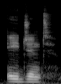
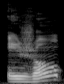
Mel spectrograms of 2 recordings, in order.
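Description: First: The word is said with American English pronunciation. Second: The word is said with French pronunciation. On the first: "I just said it the English-American way" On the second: "it might be more accurately pronounced as agent provocateur"

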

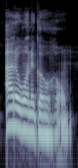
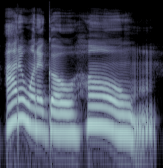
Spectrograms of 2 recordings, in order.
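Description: First: The word 'home' is said low in pitch. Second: The word 'home' is said high in pitch. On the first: This is the Israeli Hebrew melody applied to English. "what I did was that I just dropped down. ... It was really low in pitch" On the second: This is the American English melody. "in English, home was higher in pitch"

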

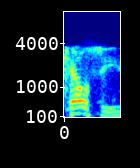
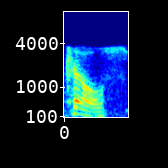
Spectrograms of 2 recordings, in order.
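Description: First: The name is said with two syllables. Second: The name is said with one syllable. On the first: This is the version the family adopted. "everybody was calling him Kelsey" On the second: This is the standard version used elsewhere. "the correct pronunciation, the standard pronunciation is Kels"

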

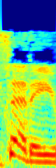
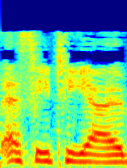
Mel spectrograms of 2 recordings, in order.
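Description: First: The name is said as a single word. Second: The name is spelled out letter by letter. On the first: The speaker calls it right. "it is pronounced SETI" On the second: The speaker calls it wrong. "Not S-E-T-I"

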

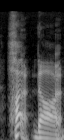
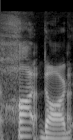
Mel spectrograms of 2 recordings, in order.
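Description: First: The first word sounds like 'hut'. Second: The first word sounds like 'hot'. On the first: "like H-U-T-D-O-G" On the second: "not hot dog"

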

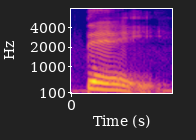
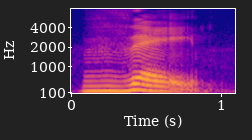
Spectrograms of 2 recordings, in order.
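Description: First: The word starts with a D sound. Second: The word starts with a TH sound. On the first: The speaker calls it wrong. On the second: The speaker calls it right.

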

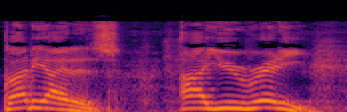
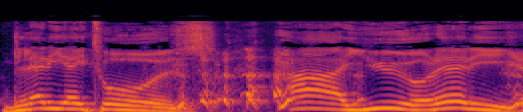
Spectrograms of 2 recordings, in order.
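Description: First: It is said in his plain own accent. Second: It is said in a South African accent.

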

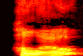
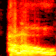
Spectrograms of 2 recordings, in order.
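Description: First: It sounds unsure and confused. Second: It is yelled confidently, like the captain.

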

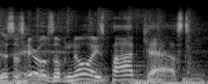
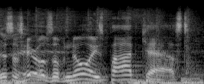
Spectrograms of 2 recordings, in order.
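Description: First: It is said in a put-on announcer voice. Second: The same.

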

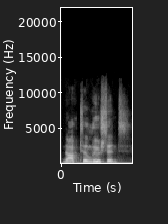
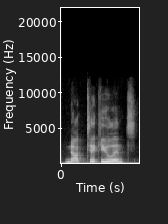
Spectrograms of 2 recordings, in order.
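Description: First: The middle syllables sound like 'tilu'. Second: The middle syllables sound like 'ticu'. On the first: The speaker calls it right. "That's it" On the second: The speaker calls it wrong.

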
